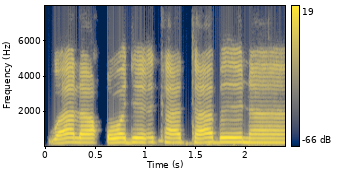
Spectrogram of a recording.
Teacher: dalnya tetap bunyinya De ya Ba juga bunyinya be karena dia Qalqalah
